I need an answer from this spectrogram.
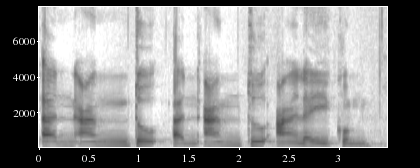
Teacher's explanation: An'am yang pertama hamzah, yang kedua ain ya. Dan jelas membaca nun sukunnya. Ini disebut dengan kaidah izhar halki.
